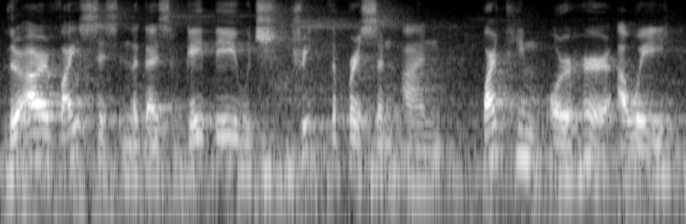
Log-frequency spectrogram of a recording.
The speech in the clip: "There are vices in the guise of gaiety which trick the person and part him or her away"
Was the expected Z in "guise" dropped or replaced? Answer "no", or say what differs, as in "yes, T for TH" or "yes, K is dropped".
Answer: yes, S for Z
